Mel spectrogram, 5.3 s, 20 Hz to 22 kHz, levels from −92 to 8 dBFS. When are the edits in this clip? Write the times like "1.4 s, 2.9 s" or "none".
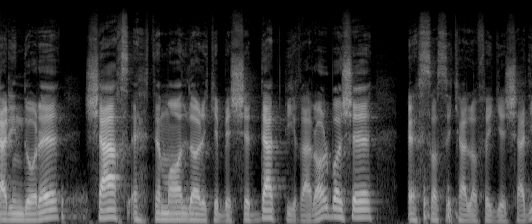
none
